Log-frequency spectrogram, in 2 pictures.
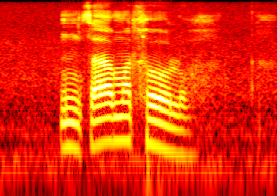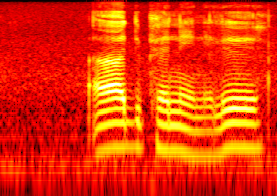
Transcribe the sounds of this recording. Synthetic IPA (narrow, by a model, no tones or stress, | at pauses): n̩t͡samaɬʰɔlɔ | adipʰɛnenɛlɪ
